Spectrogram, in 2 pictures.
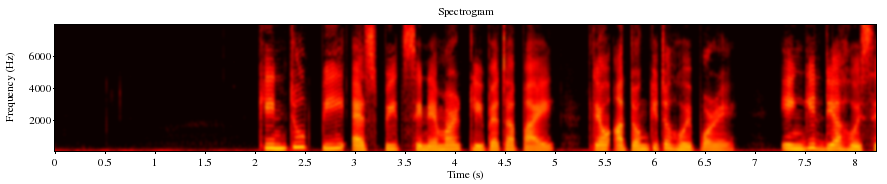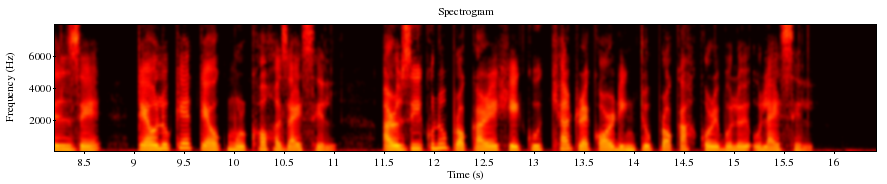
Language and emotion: Assamese, neutral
